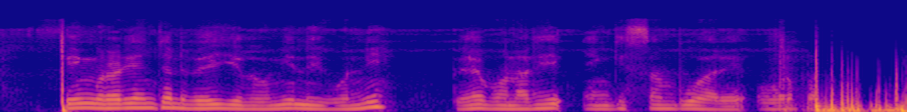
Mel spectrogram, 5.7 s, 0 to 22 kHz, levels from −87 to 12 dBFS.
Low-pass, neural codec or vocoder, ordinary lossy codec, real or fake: 10.8 kHz; codec, 44.1 kHz, 7.8 kbps, DAC; none; fake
